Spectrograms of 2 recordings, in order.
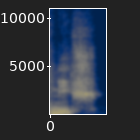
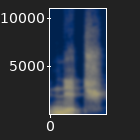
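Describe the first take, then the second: First: The word ends with an 'sh' sound. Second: The word ends with a 'ch' sound. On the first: "it's the soft ch, so it's niche" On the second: "or even a tch sound"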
